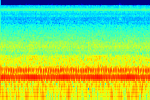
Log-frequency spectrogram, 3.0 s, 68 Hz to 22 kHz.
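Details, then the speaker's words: Woodgun's newly installed fan assembly, smooth at first but after a fire was lit, hums with a slow wah-wah pulse about 1.5 times per second; owner suspects a warped fan blade or failing bearing. "this one is making some sort of rhythmic harmonic sound if you can hear it but it's like wall wall wall I'm not sure why it's doing that or"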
